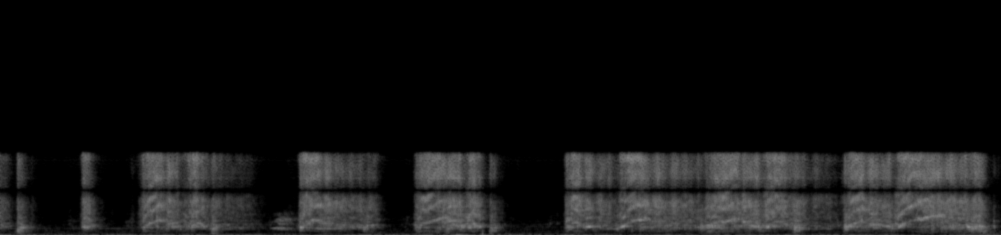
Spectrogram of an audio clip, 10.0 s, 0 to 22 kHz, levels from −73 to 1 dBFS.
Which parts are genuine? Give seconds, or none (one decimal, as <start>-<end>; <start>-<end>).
none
